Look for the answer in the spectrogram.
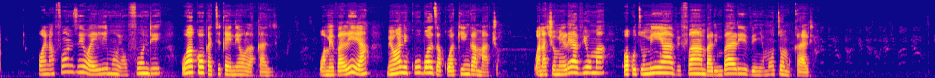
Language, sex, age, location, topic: Swahili, female, 25-35, Dar es Salaam, education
